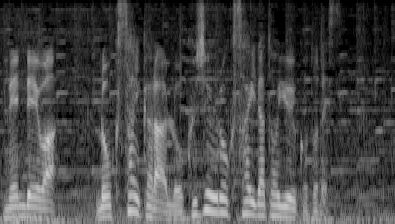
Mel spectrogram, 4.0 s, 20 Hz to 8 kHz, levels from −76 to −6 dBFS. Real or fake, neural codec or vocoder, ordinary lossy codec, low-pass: real; none; none; none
